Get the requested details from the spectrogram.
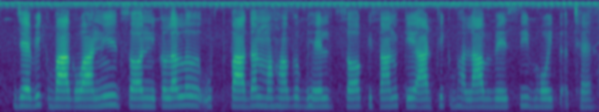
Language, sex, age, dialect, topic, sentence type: Maithili, female, 18-24, Southern/Standard, agriculture, statement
